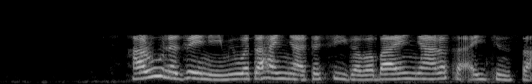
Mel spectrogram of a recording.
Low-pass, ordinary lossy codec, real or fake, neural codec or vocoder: 7.2 kHz; AAC, 16 kbps; real; none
